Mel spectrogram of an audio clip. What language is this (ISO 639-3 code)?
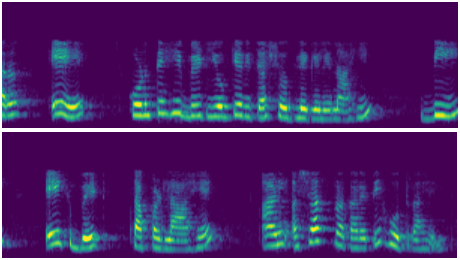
mar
